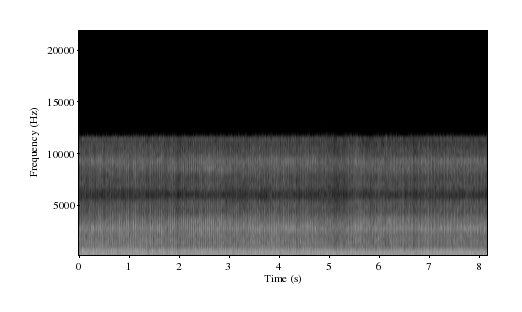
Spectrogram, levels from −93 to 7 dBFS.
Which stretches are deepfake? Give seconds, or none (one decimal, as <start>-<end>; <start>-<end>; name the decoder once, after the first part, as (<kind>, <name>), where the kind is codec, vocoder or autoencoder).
5.5-6.2 (codec, HILCodec)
